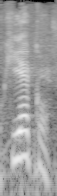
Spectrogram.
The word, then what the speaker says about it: Gieco: Y tenemos a León Gieco, o Gieco, como lo pronuncian los argentinos.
